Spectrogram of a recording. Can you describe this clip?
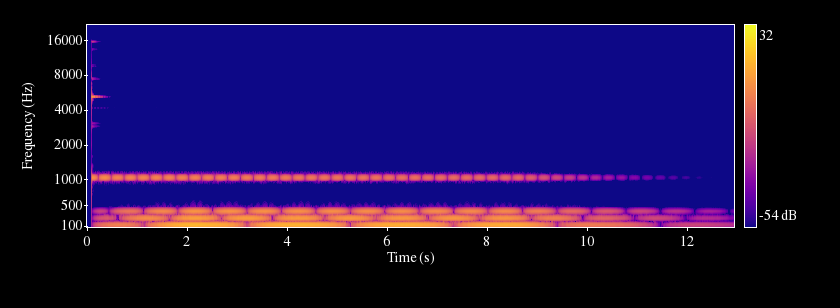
A high pitched chime sound that slowly fades out. Recorded with Ableton Live.
ambient, ring, chime, ding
